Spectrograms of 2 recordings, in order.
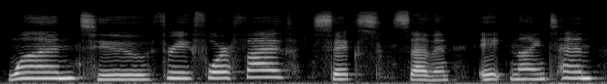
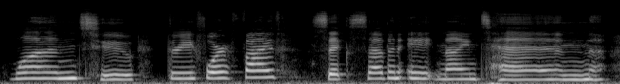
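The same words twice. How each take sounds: The two takes are said the same way.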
